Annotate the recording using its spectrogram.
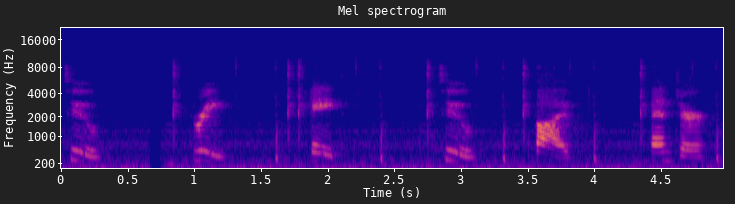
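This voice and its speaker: A synthetic female text-to-speech voice from a phone, a smooth screen reader announcing from a phone speaker across the room. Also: a little high, extremely slow, background noise. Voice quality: smooth, even, robotic announcing.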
